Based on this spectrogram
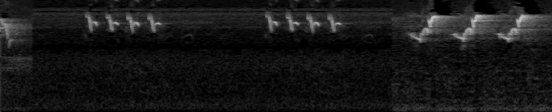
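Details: Two crisp bursts of four quick, high ticking notes each from an Ashy prinia, separated by silence, then a louder, scratchier run of three sweeping chirps.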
